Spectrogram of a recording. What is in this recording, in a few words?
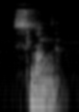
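"slung", British English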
